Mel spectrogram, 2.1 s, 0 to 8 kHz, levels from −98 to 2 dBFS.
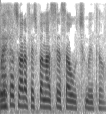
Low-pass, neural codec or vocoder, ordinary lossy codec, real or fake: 7.2 kHz; vocoder, 44.1 kHz, 128 mel bands every 512 samples, BigVGAN v2; none; fake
